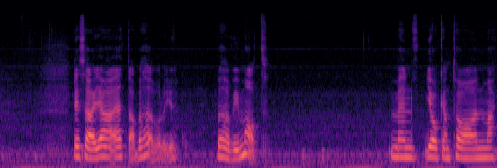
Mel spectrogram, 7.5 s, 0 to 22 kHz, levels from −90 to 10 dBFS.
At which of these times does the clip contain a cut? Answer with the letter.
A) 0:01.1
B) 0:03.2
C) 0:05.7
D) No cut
A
